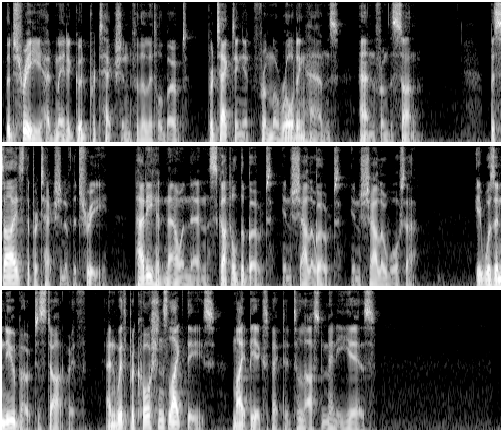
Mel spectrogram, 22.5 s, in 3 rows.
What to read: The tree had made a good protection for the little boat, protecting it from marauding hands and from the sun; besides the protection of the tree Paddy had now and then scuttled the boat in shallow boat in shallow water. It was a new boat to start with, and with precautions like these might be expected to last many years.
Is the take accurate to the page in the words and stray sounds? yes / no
yes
